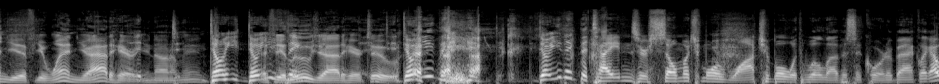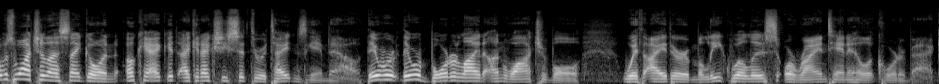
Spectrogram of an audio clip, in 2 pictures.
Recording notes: LIVE from Santa Anita Park for the Breeder's Cup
